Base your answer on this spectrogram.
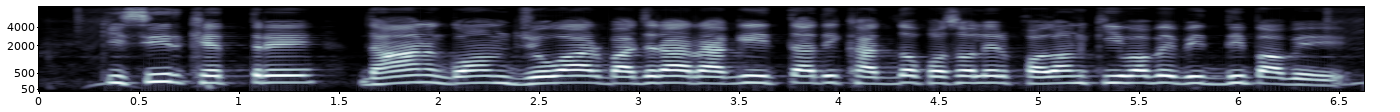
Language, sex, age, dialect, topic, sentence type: Bengali, male, 18-24, Jharkhandi, agriculture, question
